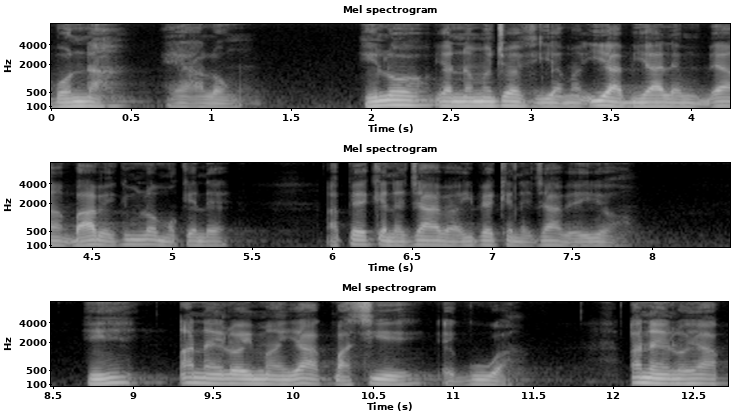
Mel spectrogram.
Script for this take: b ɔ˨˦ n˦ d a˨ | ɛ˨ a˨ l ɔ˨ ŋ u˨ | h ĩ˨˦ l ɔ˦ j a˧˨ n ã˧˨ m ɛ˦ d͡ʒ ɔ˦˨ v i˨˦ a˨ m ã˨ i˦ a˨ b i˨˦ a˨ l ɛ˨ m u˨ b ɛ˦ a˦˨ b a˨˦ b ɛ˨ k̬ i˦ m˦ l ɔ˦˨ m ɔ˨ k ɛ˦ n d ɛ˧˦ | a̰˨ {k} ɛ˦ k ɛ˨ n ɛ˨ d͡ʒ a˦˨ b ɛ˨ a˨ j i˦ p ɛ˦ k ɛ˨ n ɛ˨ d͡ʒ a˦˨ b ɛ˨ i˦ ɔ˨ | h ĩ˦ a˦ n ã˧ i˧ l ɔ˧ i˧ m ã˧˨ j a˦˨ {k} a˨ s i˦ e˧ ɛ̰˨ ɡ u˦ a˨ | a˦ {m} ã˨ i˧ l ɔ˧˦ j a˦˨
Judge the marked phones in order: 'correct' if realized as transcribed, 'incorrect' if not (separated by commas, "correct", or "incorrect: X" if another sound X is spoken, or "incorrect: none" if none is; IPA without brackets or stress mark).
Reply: incorrect: p, incorrect: k͡p, incorrect: n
